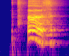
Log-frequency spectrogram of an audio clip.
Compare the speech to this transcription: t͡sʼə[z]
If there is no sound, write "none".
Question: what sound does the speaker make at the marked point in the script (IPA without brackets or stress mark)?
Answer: z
